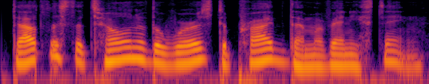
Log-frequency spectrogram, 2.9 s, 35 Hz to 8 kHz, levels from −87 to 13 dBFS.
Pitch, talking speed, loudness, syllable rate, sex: 140 Hz, 230 wpm, -18 LUFS, 5.5 syllables/s, male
